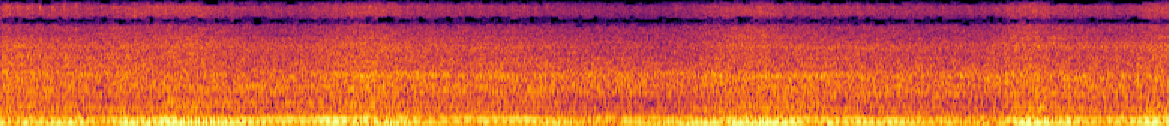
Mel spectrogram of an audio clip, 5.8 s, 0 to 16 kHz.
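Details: Jaguar E-Type Series 2 first start after complete rebuild, oil and coolant topped up, fuel pumps primed: catches and revs smoothly on choke, note rising and falling evenly with throttle, no knocks or misses; normal running.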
